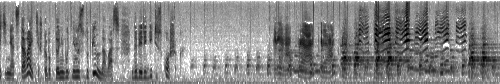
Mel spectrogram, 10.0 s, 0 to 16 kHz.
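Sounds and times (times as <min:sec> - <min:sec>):
speech: 0:00.0 - 0:03.8
geese honking in a poultry yard: 0:05.4 - 0:09.9
ducks quacking in a poultry yard: 0:05.5 - 0:09.8.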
